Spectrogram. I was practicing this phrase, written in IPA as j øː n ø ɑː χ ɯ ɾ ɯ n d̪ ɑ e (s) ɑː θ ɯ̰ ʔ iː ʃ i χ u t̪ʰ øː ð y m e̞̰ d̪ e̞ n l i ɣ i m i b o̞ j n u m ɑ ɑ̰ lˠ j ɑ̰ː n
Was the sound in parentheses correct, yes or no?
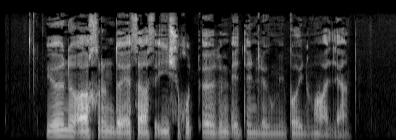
no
